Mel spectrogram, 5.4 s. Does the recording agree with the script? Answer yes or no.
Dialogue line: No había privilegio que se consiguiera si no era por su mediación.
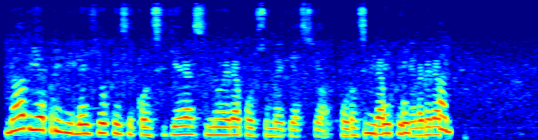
no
